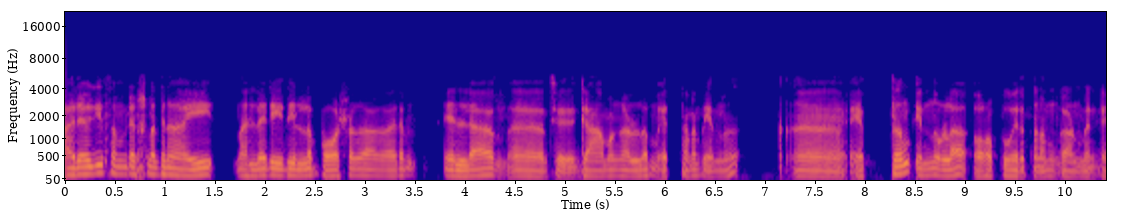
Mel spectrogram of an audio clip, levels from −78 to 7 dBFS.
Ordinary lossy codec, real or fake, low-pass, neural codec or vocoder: Opus, 64 kbps; fake; 5.4 kHz; codec, 16 kHz, 4 kbps, FunCodec, trained on Chinese and English, 50 frames a second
